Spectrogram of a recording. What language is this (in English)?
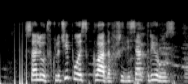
Russian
